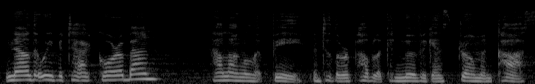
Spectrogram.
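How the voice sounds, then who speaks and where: An actress playing a cool, confident sci-fi hero in a video game, with a dry, self-assured delivery. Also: female voice, on the low side, fairly quick, darkish tone, slightly rough, big-room sound, soft background music. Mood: serious. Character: cool, confident female space hero, dryly wry. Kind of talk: video game cutscene acting.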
